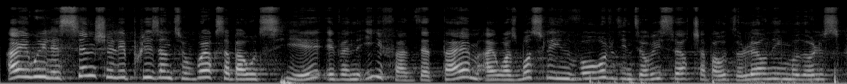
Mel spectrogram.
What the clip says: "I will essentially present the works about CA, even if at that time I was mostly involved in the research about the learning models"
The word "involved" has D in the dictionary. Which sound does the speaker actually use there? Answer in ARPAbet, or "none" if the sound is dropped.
D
